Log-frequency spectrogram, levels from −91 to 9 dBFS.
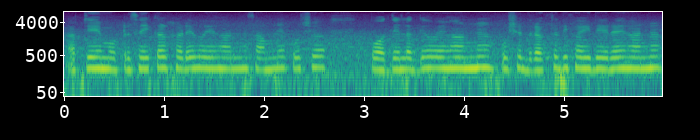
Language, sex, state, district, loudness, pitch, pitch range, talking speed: Punjabi, female, Punjab, Fazilka, -13 LUFS, 225 Hz, 220-230 Hz, 170 wpm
